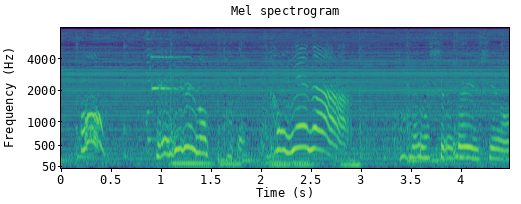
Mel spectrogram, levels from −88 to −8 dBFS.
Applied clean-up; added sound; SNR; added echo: none; Domestic sounds, home sounds; 11 dB; none.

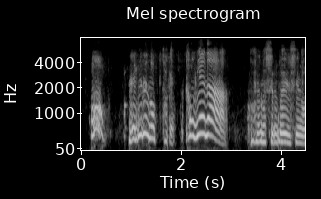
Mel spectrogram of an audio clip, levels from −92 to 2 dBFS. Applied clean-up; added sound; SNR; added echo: neural mask model Resemble Enhance denoiser.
